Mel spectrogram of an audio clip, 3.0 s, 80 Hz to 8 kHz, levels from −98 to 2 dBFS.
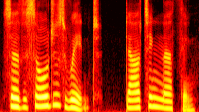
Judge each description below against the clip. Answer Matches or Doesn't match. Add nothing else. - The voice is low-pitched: Doesn't match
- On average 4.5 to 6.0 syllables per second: Doesn't match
